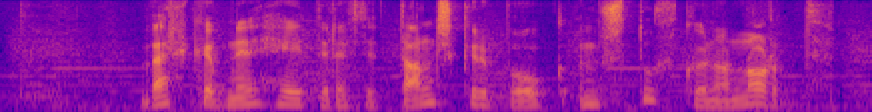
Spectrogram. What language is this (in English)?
Icelandic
